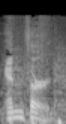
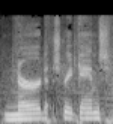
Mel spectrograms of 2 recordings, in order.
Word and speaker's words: Nerd Street Games: I've been saying N3rd. So it's N3RD Street Games. Apparently, that's Nerd Street Games.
